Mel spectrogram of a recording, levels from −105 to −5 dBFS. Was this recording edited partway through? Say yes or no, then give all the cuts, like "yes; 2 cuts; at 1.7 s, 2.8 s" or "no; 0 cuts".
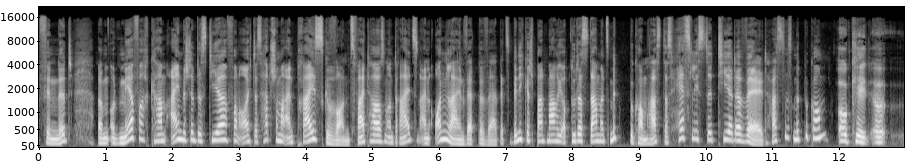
no; 0 cuts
